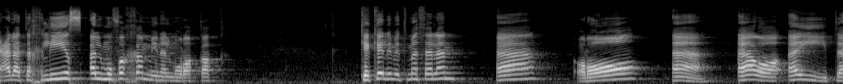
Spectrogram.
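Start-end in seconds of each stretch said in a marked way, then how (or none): 5.0-8.4 أرأيت drawn out syllable by syllable. Shown as a demonstration. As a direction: slowly split أرأيت into its syllables. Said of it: "كتدريب عملي".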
